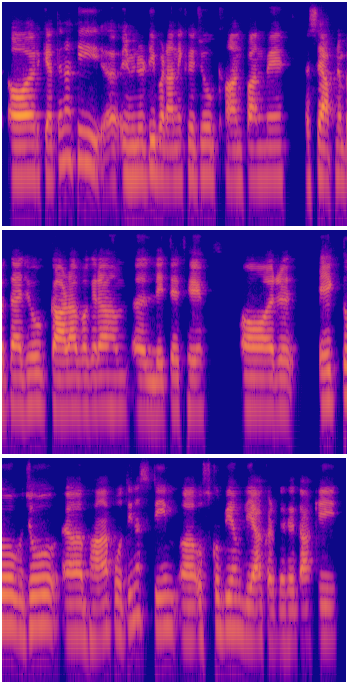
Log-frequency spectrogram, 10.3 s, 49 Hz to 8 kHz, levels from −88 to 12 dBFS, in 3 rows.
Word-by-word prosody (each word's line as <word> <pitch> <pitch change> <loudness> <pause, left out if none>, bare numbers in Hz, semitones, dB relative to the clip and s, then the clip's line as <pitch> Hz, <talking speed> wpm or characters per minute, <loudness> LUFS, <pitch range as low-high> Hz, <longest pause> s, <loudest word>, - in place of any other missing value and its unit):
और 155 +1 +10
कहते 150 +7 -1
हैं - - -6
ना - - -3
कि 200 -5 -1
अ, - - -3
इम्यूनिटी 150 +2 -1
बढ़ाने 145 -2 0
के 155 - -6
लिए 150 - -6
जो 155 0 -4
खान-पान 140 +1 0
में, 145 0 0 0.3
जैसे 135 - +2
आपने 150 - +3
बताया, 140 0 +1
जो 150 +2 -3
काढ़ा 135 0 +7
वग़ैरह 140 +1 +1
हम 140 0 -6
अ, 135 - +3
लेते 130 +1 -2
थे 135 -1 +2 0.5
और 135 0 +3 0.4
एक 160 +1 +1
तो 175 -3 +2
जो 170 +1 +2 0.3
अ, 145 0 +2
भाँप 135 +3 +1
होती 155 +3 -5
है - - -8
ना, - - -5
स्टीम 170 -6 -5
अ, 140 - +3
उसको 150 +3 -7
भी 165 0 -1
हम 160 -1 -2
लिया 135 -1 +3
करते 125 0 -6
थे, 130 - -3
ताकि 130 +2 -2
145 Hz, 240 wpm, -25 LUFS, 140-155 Hz, 0.5 s, और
